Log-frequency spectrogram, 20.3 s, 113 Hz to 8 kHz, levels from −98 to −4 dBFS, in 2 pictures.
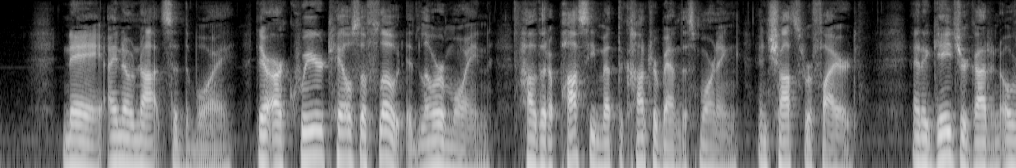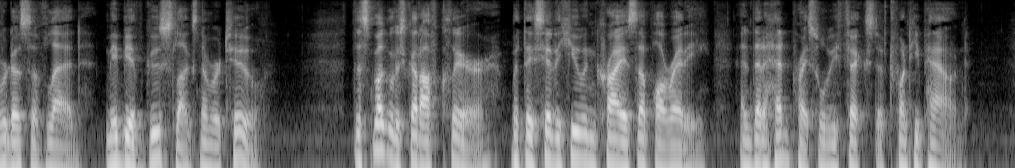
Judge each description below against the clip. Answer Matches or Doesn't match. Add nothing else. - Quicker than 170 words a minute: Matches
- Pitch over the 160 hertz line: Doesn't match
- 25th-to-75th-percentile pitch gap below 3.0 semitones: Doesn't match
